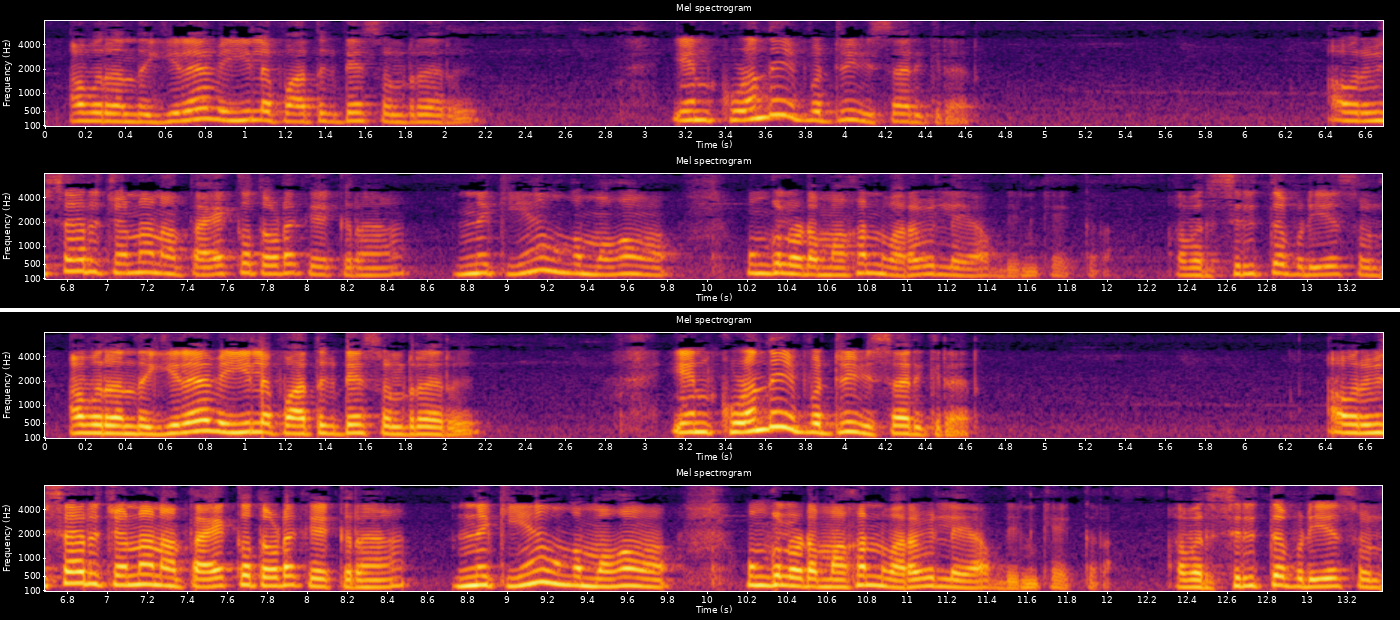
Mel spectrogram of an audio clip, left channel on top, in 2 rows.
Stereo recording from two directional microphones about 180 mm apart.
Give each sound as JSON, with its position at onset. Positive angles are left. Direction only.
{"t": 0.1, "sound": "a woman's voice", "side_deg": -30}
{"t": 6.4, "sound": "a woman's voice", "side_deg": -30}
